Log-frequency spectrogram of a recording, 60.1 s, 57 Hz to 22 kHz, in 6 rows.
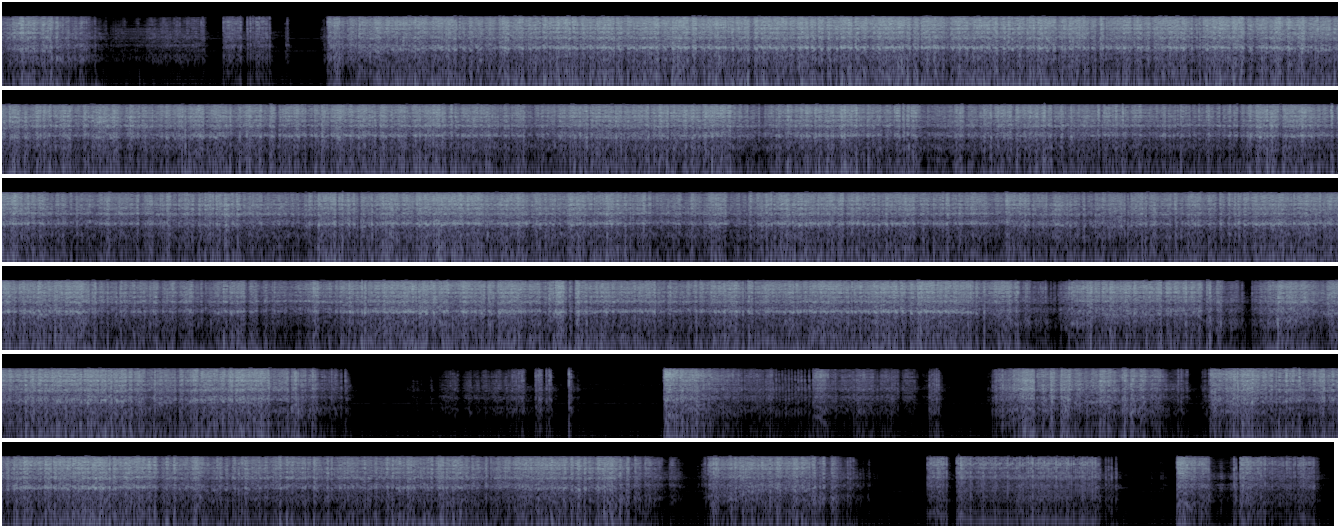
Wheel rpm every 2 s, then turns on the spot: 70, 130, 210, 210, 210, 220, 220, 210, 220, 230, 230, 220, 230, 220, 210, 220, 220, 230, 180, 120, 200, 40, 20, 30, 100, 220, 230, 120, 30, 20.
0-2 38-40 44-46 54-60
